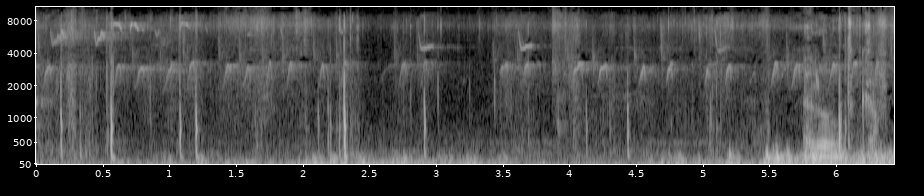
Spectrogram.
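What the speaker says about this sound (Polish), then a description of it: "Cicho nie jest, bo ptaszki świerkają." Small birds chirp and twitter outdoors on a cold Sunday walk, faint intermittent calls scattered over soft footsteps and background rustle, with a brief voice near the end.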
